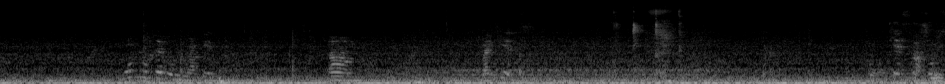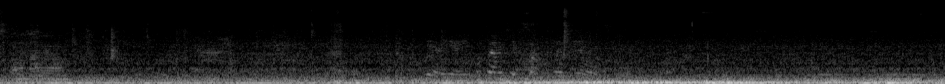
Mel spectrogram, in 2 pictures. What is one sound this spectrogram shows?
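A train rumbles steadily along the tracks, growing louder near the end.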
